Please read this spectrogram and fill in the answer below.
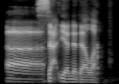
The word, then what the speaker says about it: Satya Nadella: So this has been coming up a lot recently because of some comments from, how do you say the name of the CEO of Microsoft? – Satya Nadella. – Thank you.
